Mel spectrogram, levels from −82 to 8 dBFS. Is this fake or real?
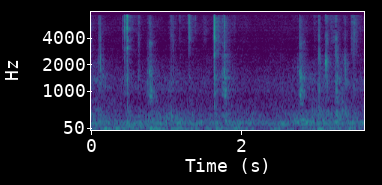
fake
